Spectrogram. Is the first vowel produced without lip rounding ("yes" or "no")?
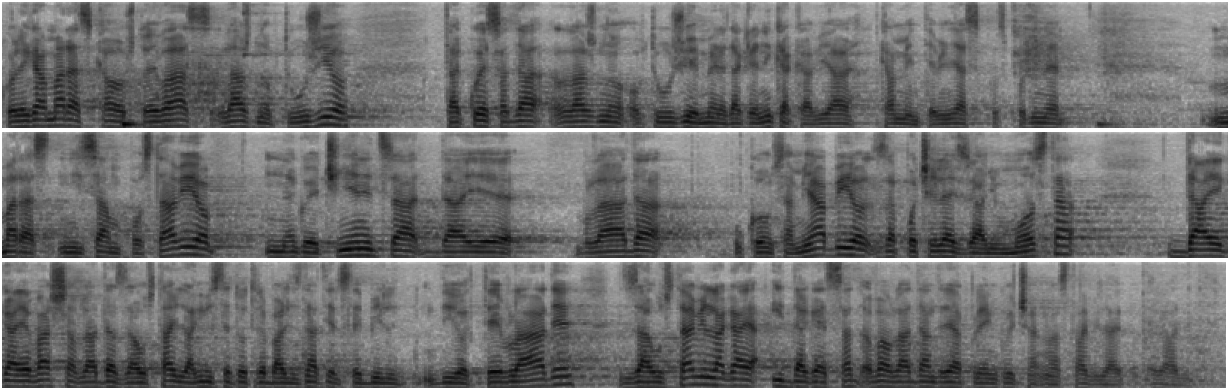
no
